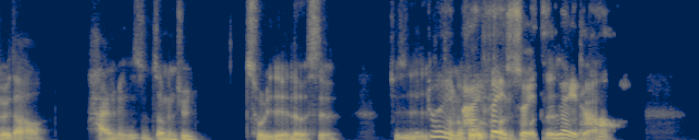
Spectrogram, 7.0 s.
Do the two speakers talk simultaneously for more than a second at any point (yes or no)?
yes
